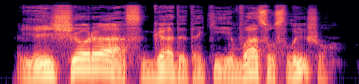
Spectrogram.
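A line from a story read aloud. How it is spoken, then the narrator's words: Angry mutter. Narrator (Russian): злобно пробурчал напоследок воин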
